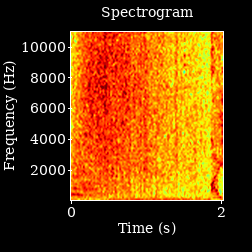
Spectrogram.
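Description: A loud cinematic boom with a heavy low rumble, a film-soundtrack sound effect, holding steady until a man's voice resumes near the end.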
